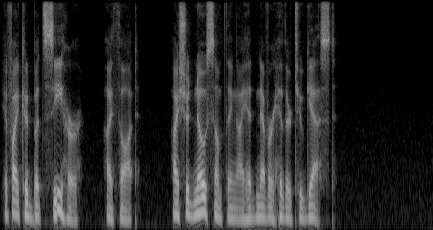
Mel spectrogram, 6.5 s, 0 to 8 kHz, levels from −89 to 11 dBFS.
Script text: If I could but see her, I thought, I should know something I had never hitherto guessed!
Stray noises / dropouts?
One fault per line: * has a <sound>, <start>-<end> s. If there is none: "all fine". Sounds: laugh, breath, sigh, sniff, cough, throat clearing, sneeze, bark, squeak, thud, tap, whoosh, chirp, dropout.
all fine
